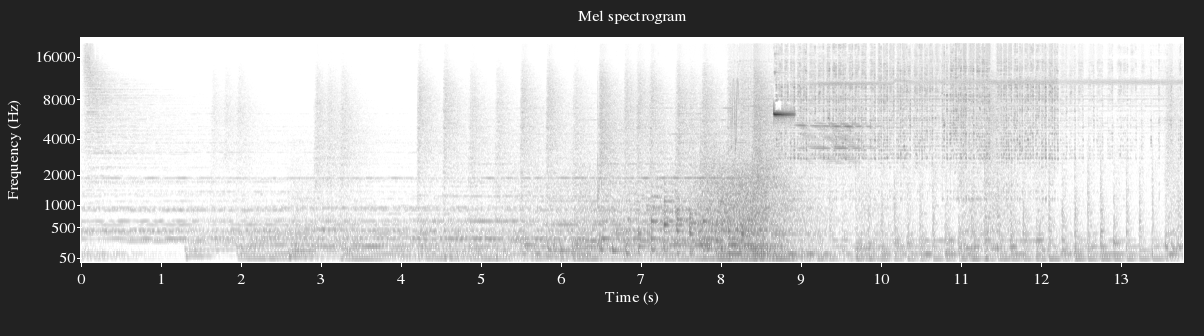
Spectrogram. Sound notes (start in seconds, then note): 5.6 dramatic music; 9.1 device whirring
